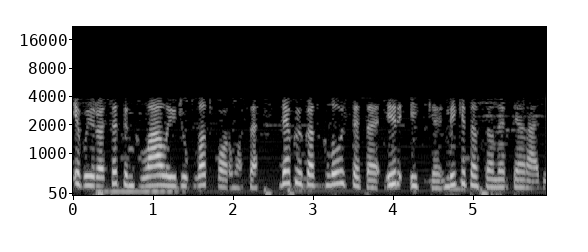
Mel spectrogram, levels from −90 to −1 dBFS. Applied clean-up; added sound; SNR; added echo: classical method spectral subtraction.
